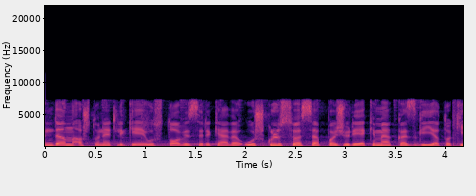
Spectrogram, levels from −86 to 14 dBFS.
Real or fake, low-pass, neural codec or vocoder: real; 7.2 kHz; none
